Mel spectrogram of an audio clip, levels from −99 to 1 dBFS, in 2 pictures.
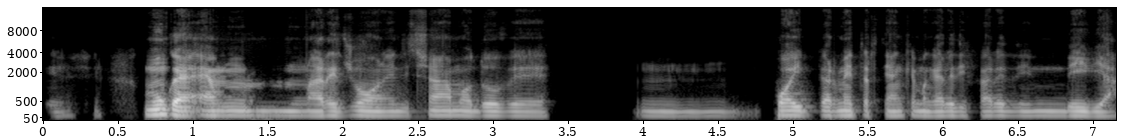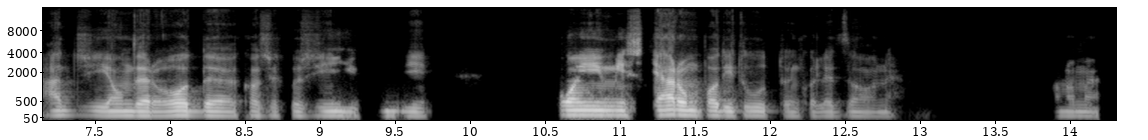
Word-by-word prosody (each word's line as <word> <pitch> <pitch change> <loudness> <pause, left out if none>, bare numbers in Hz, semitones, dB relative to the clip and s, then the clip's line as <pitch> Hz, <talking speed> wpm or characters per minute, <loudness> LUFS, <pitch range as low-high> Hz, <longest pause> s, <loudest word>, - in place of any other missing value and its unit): sì, 95 +1 -25
sì. - - -33 0.2
Comunque, 120 -4 +5
è, 110 - +1
mhmm, 105 -1 -5
una 100 0 -5
regione, 105 0 -3
diciamo, 110 +2 -6
dove, 100 -1 -7 0.6
mhmm, 95 -1 -16
puoi 110 -1 -1
permetterti 110 -1 -6
anche, 105 +1 -9
magari, 100 0 -5
di 100 - -13
fare 100 +1 -10
de 100 0 -12 0.2
dei 105 0 -3
viaggi 110 +2 -6
on 105 0 +1
the 100 0 +5
road, 100 -1 +3
cose 100 -1 -10
così, 100 0 -5
quindi, 100 -2 -8 0.9
puoi 115 -1 +8
mischiare 115 +2 +5
un 115 -1 +6
po' 110 +1 +1
di 100 -1 -1
tutto 105 -1 -8
in 95 - -13
quelle 95 -1 -15
zone. 90 -2 -16 1.0
Cono 95 0 -14
me. 95 -1 -11
100 Hz, 150 wpm, -26 LUFS, 95-110 Hz, 1.0 s, puoi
